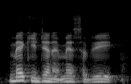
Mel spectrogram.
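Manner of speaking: plain reading voice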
